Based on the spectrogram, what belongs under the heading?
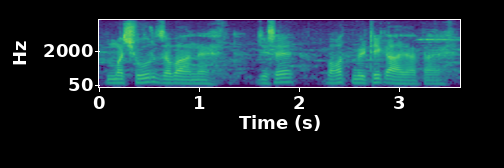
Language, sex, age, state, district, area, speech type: Urdu, male, 30-45, Uttar Pradesh, Muzaffarnagar, urban, spontaneous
